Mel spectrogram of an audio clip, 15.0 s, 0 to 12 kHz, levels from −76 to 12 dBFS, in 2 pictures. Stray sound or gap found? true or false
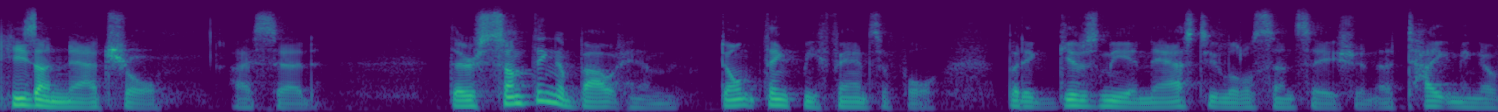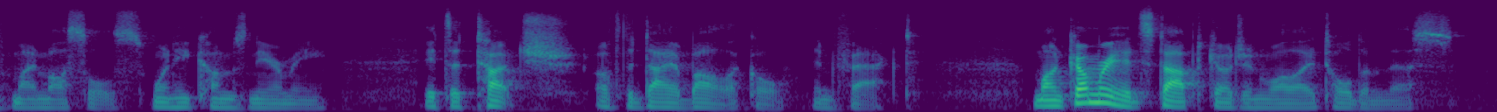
false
